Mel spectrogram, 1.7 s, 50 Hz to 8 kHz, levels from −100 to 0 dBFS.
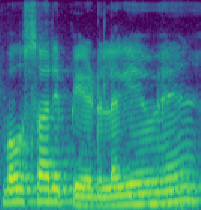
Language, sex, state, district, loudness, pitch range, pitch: Hindi, male, Uttar Pradesh, Shamli, -15 LUFS, 130-175 Hz, 165 Hz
